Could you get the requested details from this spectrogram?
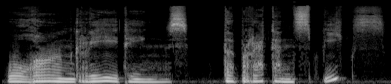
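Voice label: Hello, Khajiit female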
